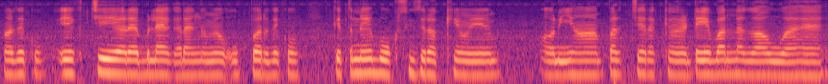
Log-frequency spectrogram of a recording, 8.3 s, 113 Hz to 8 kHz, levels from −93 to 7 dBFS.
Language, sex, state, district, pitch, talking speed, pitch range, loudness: Hindi, female, Haryana, Charkhi Dadri, 190 Hz, 180 wpm, 180-195 Hz, -16 LUFS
